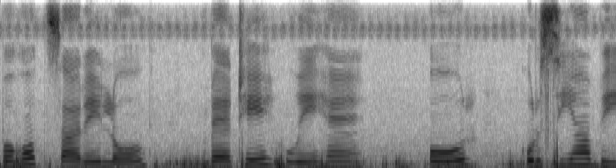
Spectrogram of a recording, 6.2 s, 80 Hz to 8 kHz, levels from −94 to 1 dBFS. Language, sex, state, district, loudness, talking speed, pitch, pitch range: Hindi, female, Haryana, Charkhi Dadri, -17 LUFS, 90 wpm, 230 Hz, 215-260 Hz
